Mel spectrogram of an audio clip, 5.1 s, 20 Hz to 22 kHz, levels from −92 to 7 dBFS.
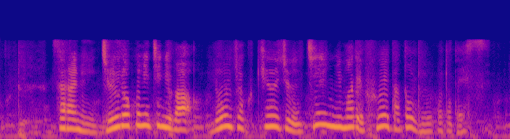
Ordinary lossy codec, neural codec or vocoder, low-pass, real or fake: none; codec, 16 kHz, 2 kbps, FreqCodec, smaller model; none; fake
